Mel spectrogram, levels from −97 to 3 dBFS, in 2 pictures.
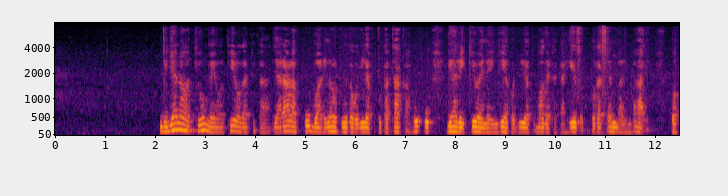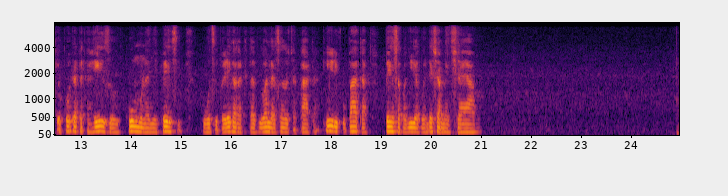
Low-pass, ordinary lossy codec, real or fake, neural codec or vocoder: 7.2 kHz; AAC, 32 kbps; real; none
